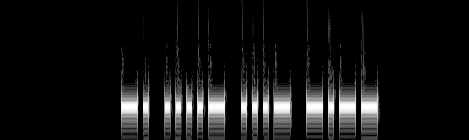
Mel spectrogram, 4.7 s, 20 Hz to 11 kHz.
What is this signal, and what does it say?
Morse code, heard as a keyed tone, about 22 wpm, 700 Hz. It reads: N4VY
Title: USA Call Signs - 4 Characters - 4x Character Spacing - 22wpm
